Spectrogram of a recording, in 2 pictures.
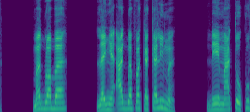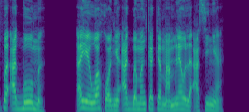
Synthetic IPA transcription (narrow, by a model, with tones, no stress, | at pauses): mɛ̃˨ɡ͡blɔ˦bɛ˦ | lɛ˨ɲɛ̃˨ʔa˨ɡ͡bɛ˦ɸɛ˦kɛ˦kɛ˦li˦mɛ̰̃˨ | ɖe˨mã˨t̪o˦ku˦ɸɛ˦ʔa˨ɡ͡bo˦wo˦mɛ̰̃˨ | e˦jɛ˦wo˦a˦xɔ˨ɲɛ̃˨ʔa˨ɡ͡bɛ˦mɛ̃˦ŋ̩˦kɛ˦kɛ˦mã˨ml̃ɛ̃˦a˦wo˦lɛ̰˨ʔa̰˨si˦ɲɛ̃˨a̰˨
